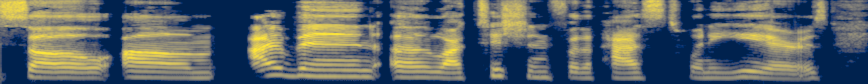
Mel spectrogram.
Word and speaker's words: loctician: So, I have been So, you said it right, lactician.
